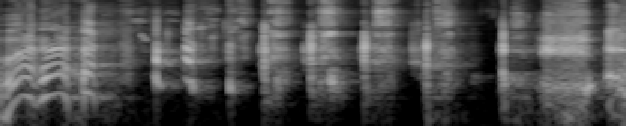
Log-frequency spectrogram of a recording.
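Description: A man coughs repeatedly in a rough, broken fit, short harsh bursts tumbling one after another after a brief strained, voiced start, close and fairly loud with no talking.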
